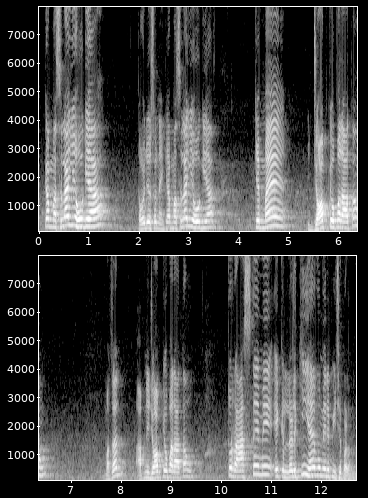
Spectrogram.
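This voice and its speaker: A man's voice: sits high, fairly bright tone. A male religious scholar giving an impassioned sermon in a hall, telling a story and acting out its dialogue. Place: prayer hall.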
